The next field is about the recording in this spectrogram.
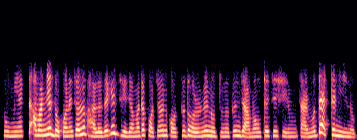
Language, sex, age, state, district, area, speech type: Bengali, female, 18-30, West Bengal, South 24 Parganas, rural, conversation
